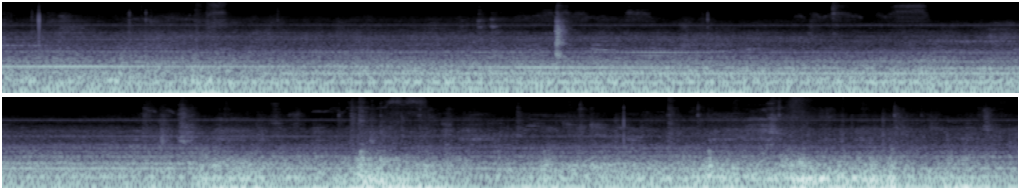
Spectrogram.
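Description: Mariazellerbahn 'Himmelstreppe' electric multiple unit running along the narrow-gauge line, heard on board: a steady rumble of wheels on rail under a steady electric hum. From about twelve seconds in the running grows louder and rougher.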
